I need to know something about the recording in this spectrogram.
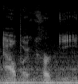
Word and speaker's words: Albuquerque: turn at Albuquerque Albuquerque it's actually pronounced Albuquerque but I can't say it that way every time I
